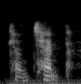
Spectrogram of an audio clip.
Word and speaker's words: contempt: Contempt. Okay, Contempt. add that T at the very end.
